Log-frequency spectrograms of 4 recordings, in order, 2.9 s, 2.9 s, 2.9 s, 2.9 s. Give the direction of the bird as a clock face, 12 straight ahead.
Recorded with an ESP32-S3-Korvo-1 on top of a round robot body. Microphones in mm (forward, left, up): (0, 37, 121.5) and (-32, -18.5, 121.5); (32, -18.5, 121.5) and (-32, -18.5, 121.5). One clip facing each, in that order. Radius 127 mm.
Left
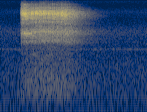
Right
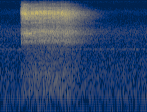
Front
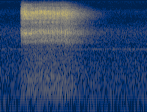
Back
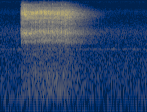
9 o'clock.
